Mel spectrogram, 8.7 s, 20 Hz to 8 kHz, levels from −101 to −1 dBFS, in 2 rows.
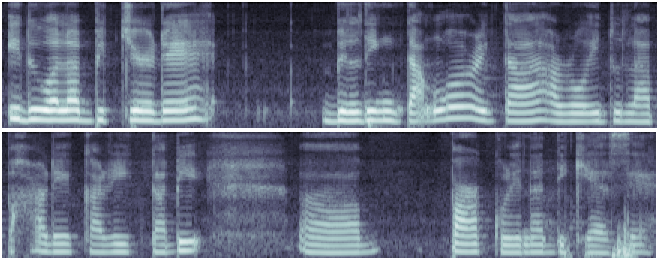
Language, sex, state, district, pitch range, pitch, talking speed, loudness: Nagamese, female, Nagaland, Dimapur, 175-220 Hz, 195 Hz, 130 wpm, -17 LUFS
